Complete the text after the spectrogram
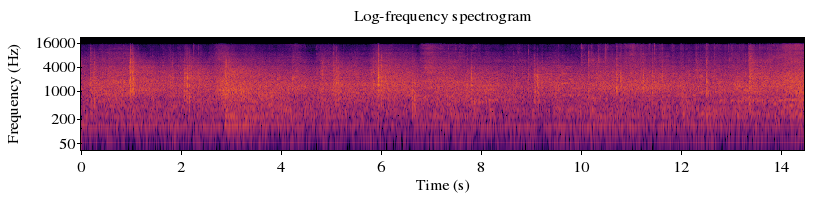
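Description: Hockey sticks smack a puck with sharp clacks.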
